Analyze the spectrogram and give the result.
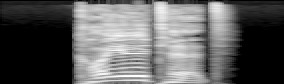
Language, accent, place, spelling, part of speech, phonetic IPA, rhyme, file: German, Germany, Berlin, keultet, verb, [ˈkɔɪ̯ltət], -ɔɪ̯ltət, De-keultet.ogg
- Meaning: inflection of keulen: 1. second-person plural preterite 2. second-person plural subjunctive II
